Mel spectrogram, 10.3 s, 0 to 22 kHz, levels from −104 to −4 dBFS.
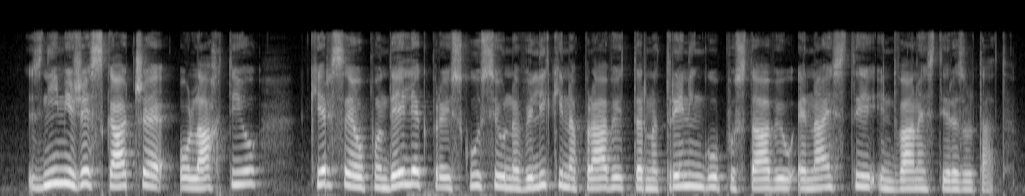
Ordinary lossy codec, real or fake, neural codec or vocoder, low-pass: none; real; none; 10.8 kHz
